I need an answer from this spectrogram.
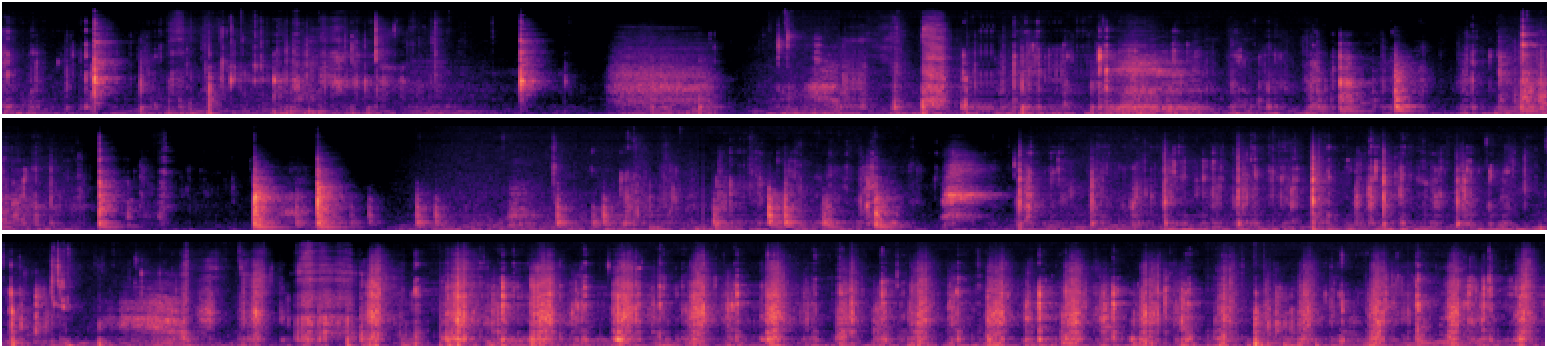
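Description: Close-miked chewing and eating sounds, with wooden utensils clicking against a small steel bowl. From about twenty seconds in the chewing turns dense and crunchy, as of fresh cabbage kimchi.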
